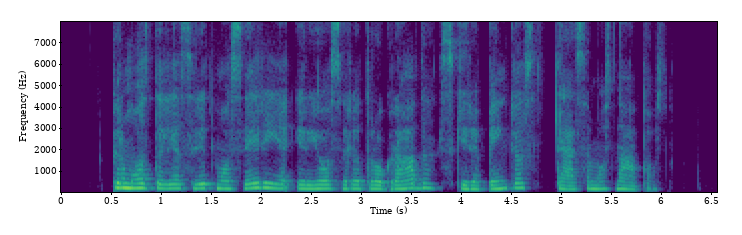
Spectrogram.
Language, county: Lithuanian, Klaipėda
